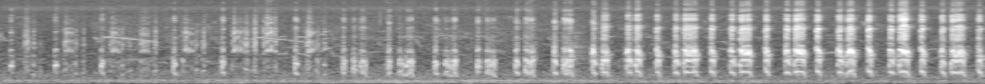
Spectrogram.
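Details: Chukar partridge giving a long run of clucking chuk notes. They start faint and sparse, then grow louder and faster, about two a second. The notes become a rhythmic, accelerating chatter, over a quiet background with a few faint whistles.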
